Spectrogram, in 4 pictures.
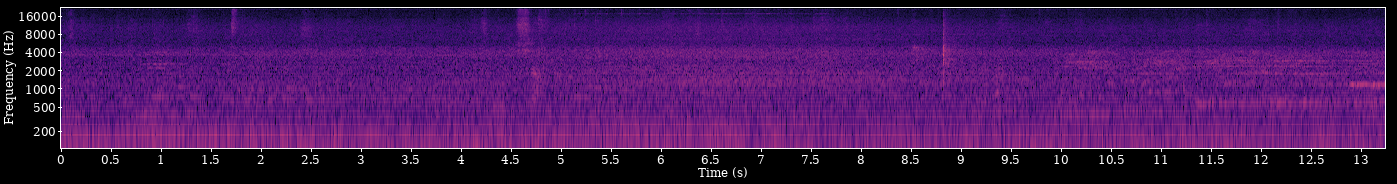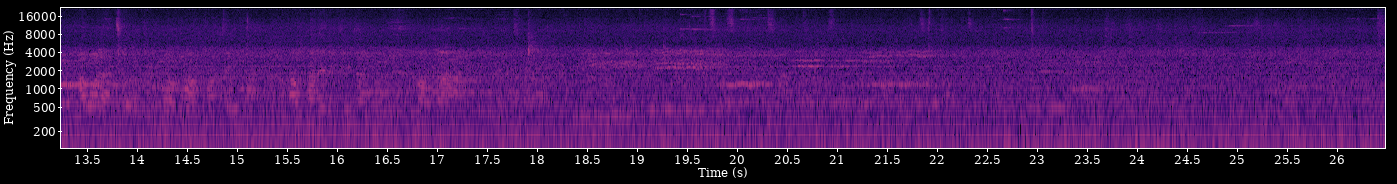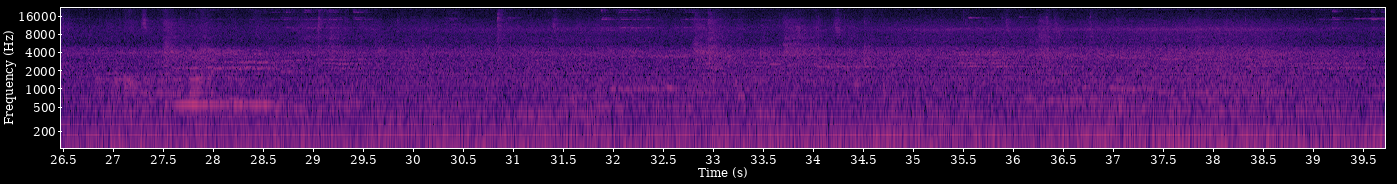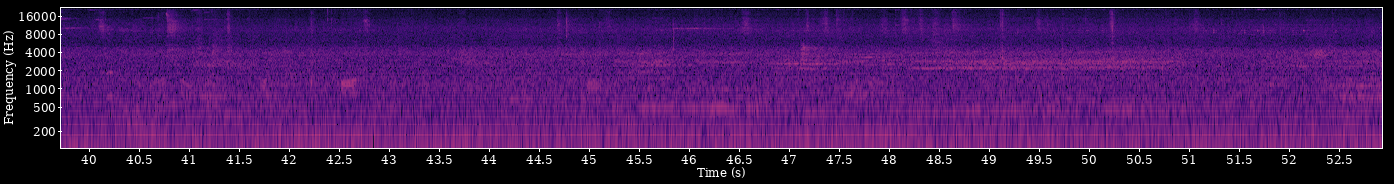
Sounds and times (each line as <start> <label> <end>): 3.9 Traffic noise 9.2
